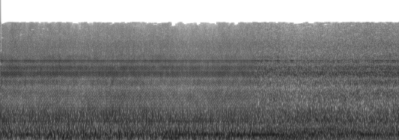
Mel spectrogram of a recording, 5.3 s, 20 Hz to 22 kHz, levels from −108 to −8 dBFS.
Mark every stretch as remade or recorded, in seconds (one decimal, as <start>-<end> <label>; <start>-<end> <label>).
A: 0.0-3.4 remade; 3.4-5.3 recorded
